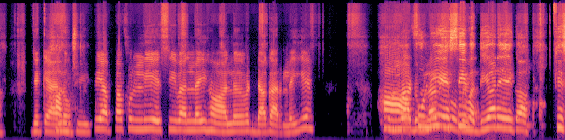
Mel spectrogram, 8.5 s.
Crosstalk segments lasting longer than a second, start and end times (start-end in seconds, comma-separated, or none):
5.8-7.0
